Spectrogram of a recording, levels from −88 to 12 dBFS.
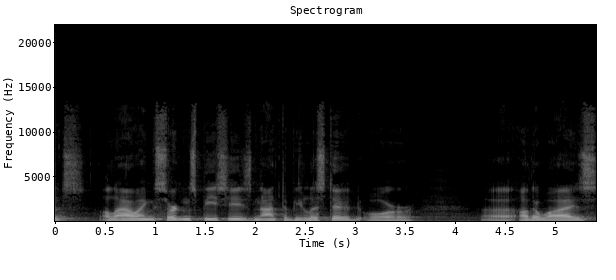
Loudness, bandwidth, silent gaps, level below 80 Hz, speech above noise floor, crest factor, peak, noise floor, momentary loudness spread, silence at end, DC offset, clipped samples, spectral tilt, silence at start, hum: -33 LUFS; 13 kHz; none; -62 dBFS; 30 dB; 16 dB; -16 dBFS; -62 dBFS; 13 LU; 0 s; under 0.1%; under 0.1%; -6.5 dB/octave; 0 s; none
